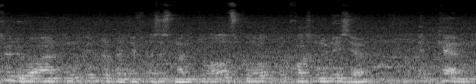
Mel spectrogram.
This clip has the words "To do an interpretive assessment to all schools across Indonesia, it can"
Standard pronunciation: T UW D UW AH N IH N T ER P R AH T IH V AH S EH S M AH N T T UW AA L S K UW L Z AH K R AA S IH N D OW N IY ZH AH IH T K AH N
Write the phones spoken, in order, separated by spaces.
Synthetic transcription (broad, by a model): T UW D UW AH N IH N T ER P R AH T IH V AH S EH S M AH N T T UW AA L S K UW L AH K R AA S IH N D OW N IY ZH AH IH T K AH N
